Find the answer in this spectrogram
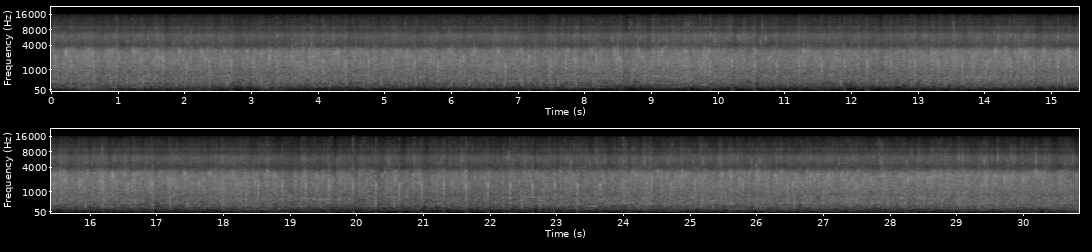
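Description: A concert audience applauding steadily: many hands clapping at once in a dense, even clatter that holds its level.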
